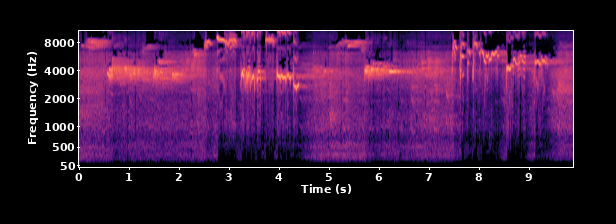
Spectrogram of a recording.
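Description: Birds chirping in short, high, wavering calls now and then, over a steady low background noise.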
